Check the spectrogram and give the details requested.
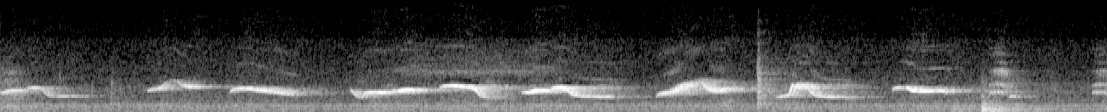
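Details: Rufous-bellied thrush singing a run of clear, fluted whistled phrases, each slurred and often falling, about two per second, its final song notes longer; a soft click near the end.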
